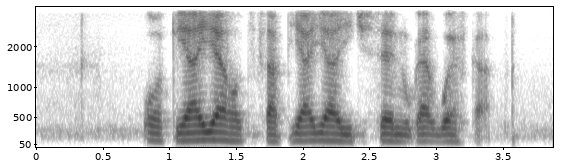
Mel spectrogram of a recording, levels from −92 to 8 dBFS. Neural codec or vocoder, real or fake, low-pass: codec, 16 kHz, 1.1 kbps, Voila-Tokenizer; fake; 3.6 kHz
